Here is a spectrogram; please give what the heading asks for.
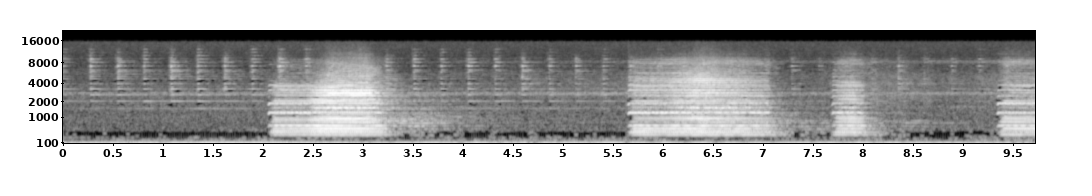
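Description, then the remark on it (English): A train rumbles steadily on the railroad tracks along the Mon River by the steel mill in Braddock while its horn sounds three times, two long blasts and a shorter one, loud and harmonic over the low, continuous roll of railcars. “Right around here along the Mon River, where the railroad tracks and the steel mill are now, this is where General Edward Braddock and his men were wiped out by the French and Indians back in 1755.”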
